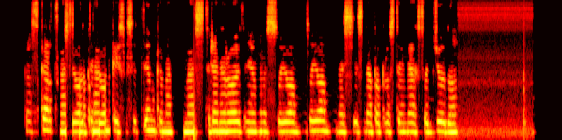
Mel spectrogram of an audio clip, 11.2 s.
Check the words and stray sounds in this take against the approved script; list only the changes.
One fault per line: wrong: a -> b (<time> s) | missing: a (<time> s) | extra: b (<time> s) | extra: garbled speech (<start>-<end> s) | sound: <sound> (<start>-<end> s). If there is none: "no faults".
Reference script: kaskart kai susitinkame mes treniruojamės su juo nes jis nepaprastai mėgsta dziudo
extra: garbled speech (1.2-2.2 s)
sound: dropout (3.9-3.9 s)
extra: su juo (6.1 s)
sound: thud (10.4-10.6 s)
